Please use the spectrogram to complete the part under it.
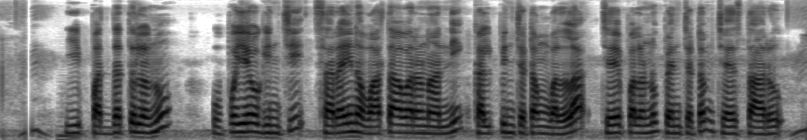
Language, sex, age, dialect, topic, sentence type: Telugu, male, 31-35, Southern, agriculture, statement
